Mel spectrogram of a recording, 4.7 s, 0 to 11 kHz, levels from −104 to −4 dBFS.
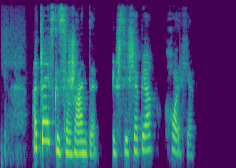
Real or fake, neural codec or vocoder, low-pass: real; none; 9.9 kHz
